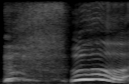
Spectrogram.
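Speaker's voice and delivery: loud, high retching ugh of disgust; sudden gut-level loud ugh. Retold or imitated. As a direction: recoil with a big loud ugh. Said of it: "and went".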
